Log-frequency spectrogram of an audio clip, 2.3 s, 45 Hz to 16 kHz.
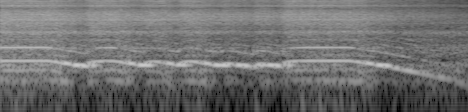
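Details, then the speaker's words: Deltaforce 35 RC boat on a freshly greased new setup on 6S, with a 4-year-old Octura coupler (5 to 0.187) and an HD OSE cable: a clean brushless whine that climbs, steps between speeds and winds down smoothly without rattles. The motor and coupler sound good. "That motor sounds pretty good."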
